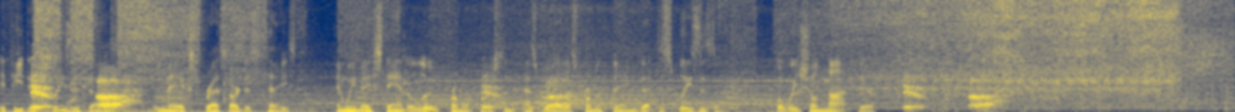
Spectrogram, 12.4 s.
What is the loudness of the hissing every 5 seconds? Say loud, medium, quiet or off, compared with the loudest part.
medium, medium, loud.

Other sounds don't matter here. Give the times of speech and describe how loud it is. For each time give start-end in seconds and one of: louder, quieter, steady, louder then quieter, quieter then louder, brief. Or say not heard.
0.0-8.8 steady.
